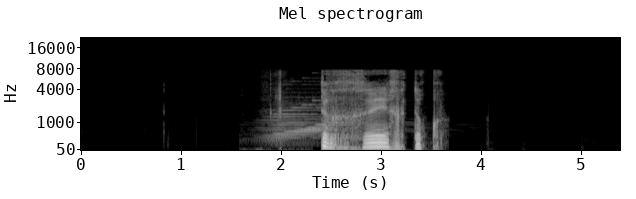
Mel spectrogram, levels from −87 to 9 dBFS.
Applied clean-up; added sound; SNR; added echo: none; Chime; 20 dB; none.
